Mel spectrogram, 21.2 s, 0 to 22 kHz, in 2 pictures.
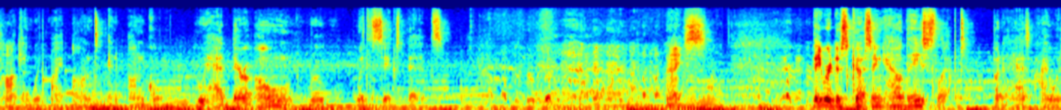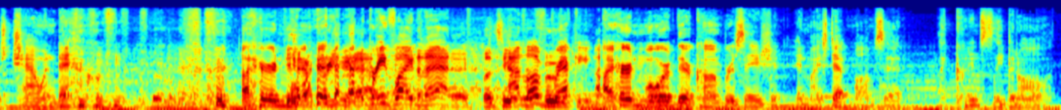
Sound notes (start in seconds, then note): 4.7 audience laughs; 11.3 laughing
